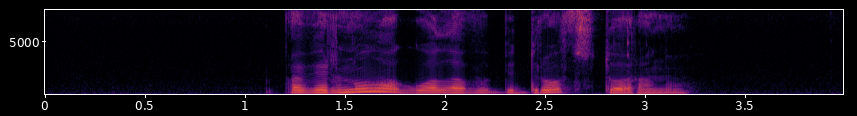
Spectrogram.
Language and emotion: Russian, neutral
